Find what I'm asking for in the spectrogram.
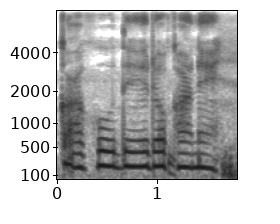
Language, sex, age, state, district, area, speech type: Bengali, female, 45-60, West Bengal, Dakshin Dinajpur, urban, spontaneous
